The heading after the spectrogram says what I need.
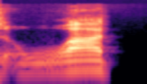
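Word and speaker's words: Watauga: Edgy American says in Alabama, it's Watagua. Oh, that's a good one. Watagua. I guess I could see that.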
